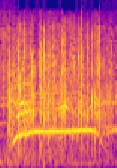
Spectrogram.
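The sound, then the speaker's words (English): A crowd claps and cheers steadily in a dense, continuous patter as reporters begin to holler out questions, while someone lets out a long, sustained high-pitched whoop of cheering over the applause, holding the note for about a second. “She stands there for a minute, chin up, unsmiling, as people clap and cheer and reporters begin to holler out questions.”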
